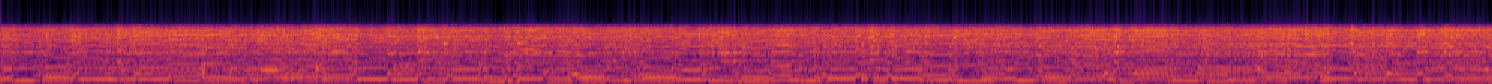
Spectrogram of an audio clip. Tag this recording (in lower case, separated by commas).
plucked string instrument, guitar, musical instrument, bass guitar, strum, music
